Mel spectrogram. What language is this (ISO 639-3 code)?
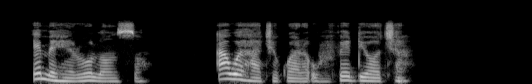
ibo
